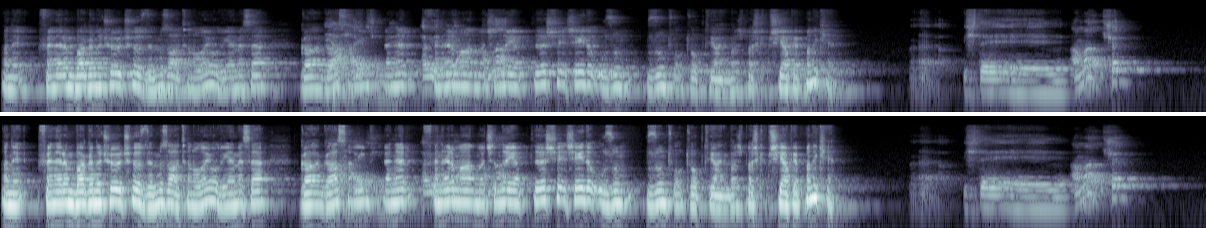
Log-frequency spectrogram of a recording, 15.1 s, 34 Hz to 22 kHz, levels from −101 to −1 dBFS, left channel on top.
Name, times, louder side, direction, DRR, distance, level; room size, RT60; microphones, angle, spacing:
voice 1, 0.0-3.4 3.7-10.4, right 7 dB, 65° right, 0.3 m, -22 dB
voice 2, 4.0-5.0 5.3-6.4 8.9-9.0 11.5-11.8 12.0-14.0, left 1 dB, 20° left, 1.0 m, -35 dB
8.8 x 7.8 x 2.4 m
head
